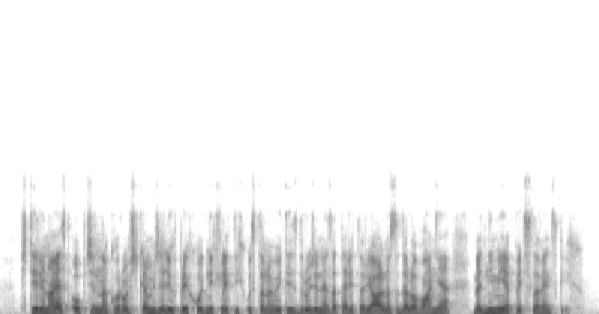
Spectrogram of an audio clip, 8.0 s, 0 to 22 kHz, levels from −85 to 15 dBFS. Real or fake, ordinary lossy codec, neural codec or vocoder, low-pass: real; Opus, 24 kbps; none; 7.2 kHz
